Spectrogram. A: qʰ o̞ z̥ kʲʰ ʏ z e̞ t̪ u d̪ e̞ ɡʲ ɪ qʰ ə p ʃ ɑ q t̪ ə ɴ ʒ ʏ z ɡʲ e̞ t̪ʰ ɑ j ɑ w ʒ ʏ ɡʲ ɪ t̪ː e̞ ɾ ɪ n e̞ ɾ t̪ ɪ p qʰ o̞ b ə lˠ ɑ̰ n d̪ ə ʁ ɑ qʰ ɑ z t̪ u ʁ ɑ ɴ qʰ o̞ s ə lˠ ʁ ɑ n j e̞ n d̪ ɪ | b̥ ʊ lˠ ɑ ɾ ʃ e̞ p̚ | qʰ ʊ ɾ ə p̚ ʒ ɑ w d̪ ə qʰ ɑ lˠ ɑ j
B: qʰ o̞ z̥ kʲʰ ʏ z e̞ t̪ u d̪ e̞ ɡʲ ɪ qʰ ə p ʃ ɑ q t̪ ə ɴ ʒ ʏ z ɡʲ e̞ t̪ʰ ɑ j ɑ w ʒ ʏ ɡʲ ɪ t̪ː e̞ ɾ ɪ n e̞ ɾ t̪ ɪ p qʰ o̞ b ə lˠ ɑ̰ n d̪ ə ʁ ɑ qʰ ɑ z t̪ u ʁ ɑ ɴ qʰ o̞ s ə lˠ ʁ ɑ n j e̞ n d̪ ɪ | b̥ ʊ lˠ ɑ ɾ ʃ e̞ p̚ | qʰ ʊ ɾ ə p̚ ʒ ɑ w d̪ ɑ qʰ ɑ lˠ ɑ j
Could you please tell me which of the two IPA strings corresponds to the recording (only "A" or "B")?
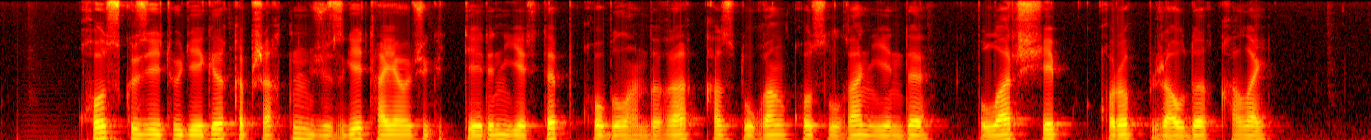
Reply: A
